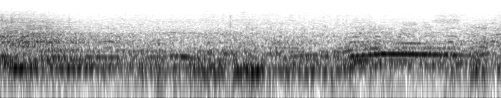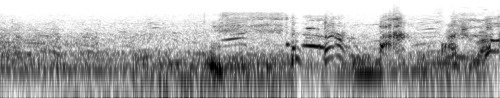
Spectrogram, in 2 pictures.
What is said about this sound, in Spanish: ¡Ey! ¡Se está robando el carro! ¡Se está llevando el carro! ¡Policía!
